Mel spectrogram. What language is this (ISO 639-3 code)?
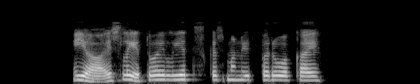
lav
